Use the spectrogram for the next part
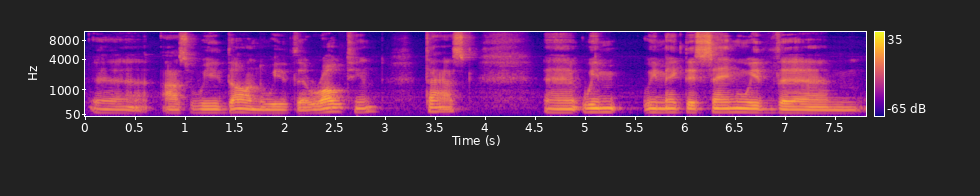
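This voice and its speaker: Slow, halting man with thick foreign accent. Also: on the low side, darkish tone. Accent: thick foreign, non-native English. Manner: halting, hesitant, searching for words. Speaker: programming tutorial presenter. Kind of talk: unscripted screencast tutorial.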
